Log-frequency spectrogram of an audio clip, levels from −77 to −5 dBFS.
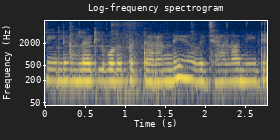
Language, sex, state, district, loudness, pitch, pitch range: Telugu, female, Andhra Pradesh, Krishna, -17 LUFS, 190 Hz, 185-195 Hz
